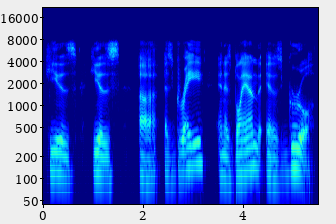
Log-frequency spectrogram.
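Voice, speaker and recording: A man playing a proud author who rambles on a radio call-in, halting and oblivious, full of fillers. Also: lowish voice, clean tone, no echo, muffled recording. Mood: boastful. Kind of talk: improvised comedy sketch.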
